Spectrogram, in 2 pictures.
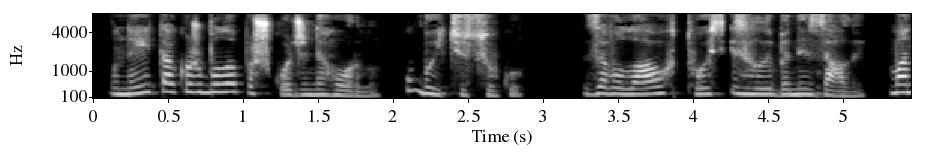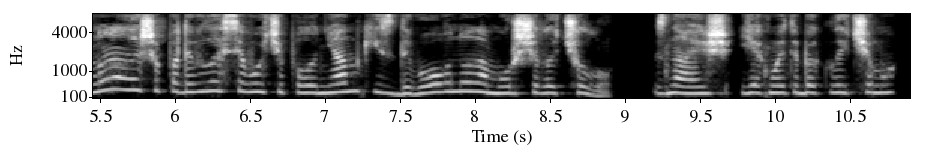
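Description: A woman reading a fantasy audiobook aloud in a steady, measured storytelling way. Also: a little high. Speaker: audiobook narrator. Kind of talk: audiobook narration.

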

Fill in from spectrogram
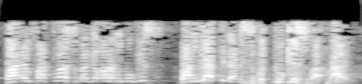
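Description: A man preaching a fiery sermon to a congregation, shouting questions for the crowd to answer and turning calm and measured for prayers. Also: extremely high pitch. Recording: muffled lo-fi recording.

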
